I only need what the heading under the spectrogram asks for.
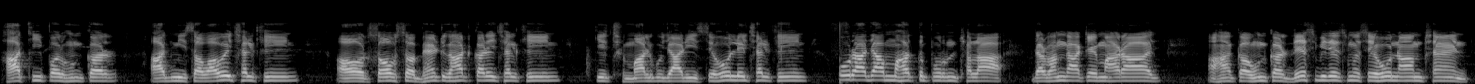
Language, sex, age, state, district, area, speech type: Maithili, male, 45-60, Bihar, Darbhanga, rural, spontaneous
